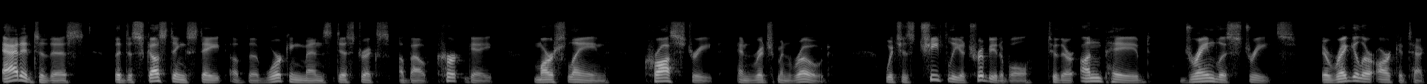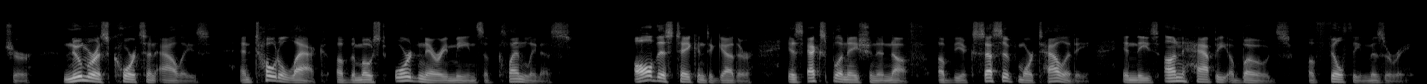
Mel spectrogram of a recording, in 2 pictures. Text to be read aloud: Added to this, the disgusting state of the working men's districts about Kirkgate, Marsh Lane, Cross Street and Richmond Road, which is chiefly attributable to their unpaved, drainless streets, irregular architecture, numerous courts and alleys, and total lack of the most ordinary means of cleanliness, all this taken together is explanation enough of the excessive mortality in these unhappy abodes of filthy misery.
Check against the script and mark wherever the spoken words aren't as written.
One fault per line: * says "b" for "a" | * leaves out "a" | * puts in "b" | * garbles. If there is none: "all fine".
all fine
